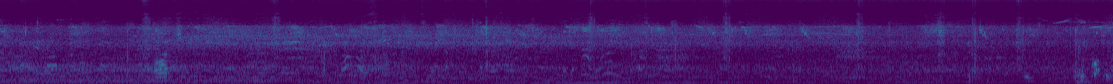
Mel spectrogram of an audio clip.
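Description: Near silence: faint outdoor background with distant voices.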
